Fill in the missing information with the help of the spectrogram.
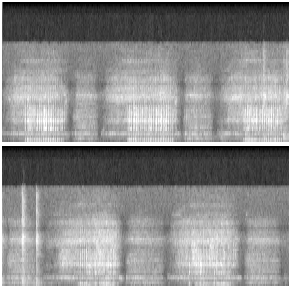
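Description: Loud, rough snoring with a long rattling sound on each breath, about six breaths in the stretch, some breaths coming in two parts.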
